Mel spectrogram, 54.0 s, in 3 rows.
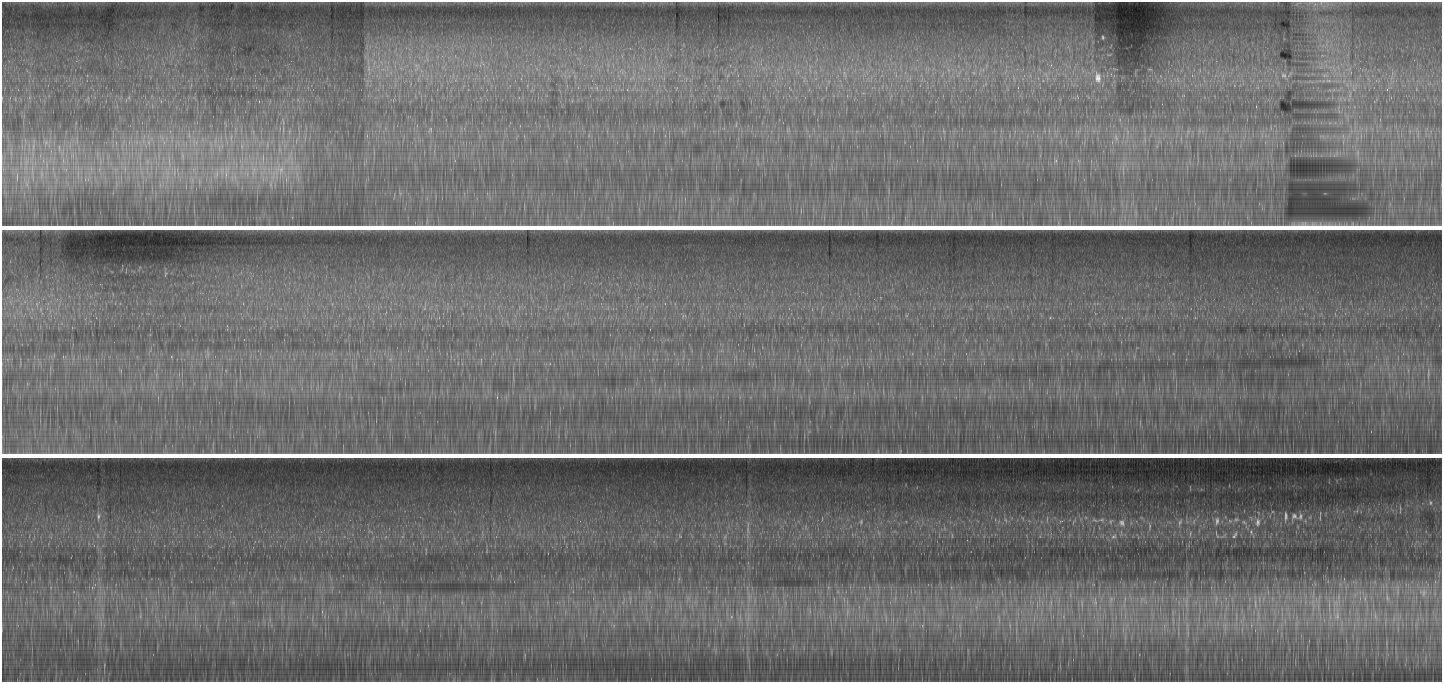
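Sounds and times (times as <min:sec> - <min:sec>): locomotive horn blast: 0:16.0 - 0:17.2.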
